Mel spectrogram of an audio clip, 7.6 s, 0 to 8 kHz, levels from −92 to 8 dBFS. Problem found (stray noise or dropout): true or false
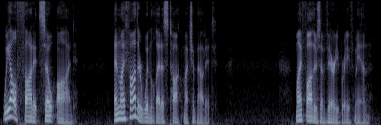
false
